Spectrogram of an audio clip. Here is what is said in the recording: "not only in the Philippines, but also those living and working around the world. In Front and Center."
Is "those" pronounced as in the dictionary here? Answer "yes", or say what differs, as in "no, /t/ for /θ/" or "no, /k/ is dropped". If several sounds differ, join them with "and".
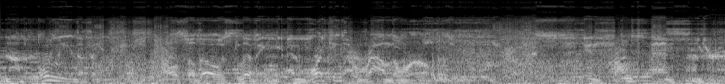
yes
